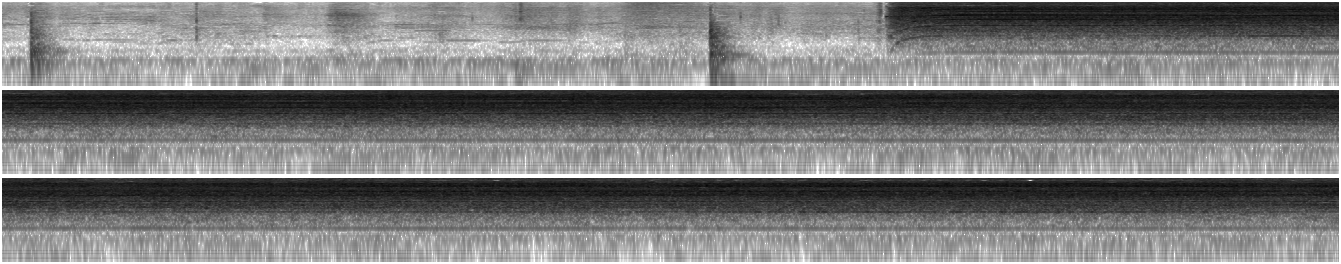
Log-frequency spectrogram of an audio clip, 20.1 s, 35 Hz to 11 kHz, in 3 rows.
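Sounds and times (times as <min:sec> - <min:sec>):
power drill whining: 0:04.4 - 0:20.0.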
